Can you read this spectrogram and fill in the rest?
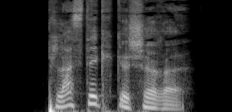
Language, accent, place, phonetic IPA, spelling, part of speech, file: German, Germany, Berlin, [ˈplastɪkɡəˌʃɪʁə], Plastikgeschirre, noun, De-Plastikgeschirre.ogg
- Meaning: nominative/accusative/genitive plural of Plastikgeschirr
